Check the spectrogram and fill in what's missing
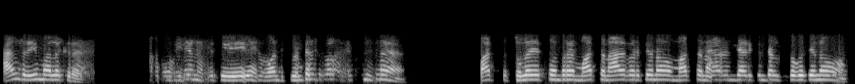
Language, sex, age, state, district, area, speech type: Kannada, male, 45-60, Karnataka, Dharwad, urban, conversation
